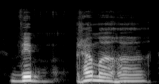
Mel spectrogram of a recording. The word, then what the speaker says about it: विभ्रमः: सुनिएगा इसको सम्मोहात स्मृति विभ्रमः विब कहा मैंने पहले ब का आघात लिया और फिर भ्र से भ्रम कहा एक बार और सुनिए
